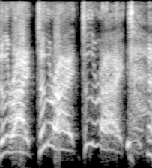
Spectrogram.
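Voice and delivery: put-on very high, repeated hollering. As Carmine drives to run over Gianni, act out the onlooker, imitating Triple H yelling. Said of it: "Triple H is yelling".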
